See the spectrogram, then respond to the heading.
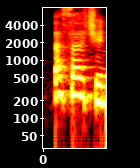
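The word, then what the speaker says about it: lacertine: How do you pronounce it then? Lacertian, yeah.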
